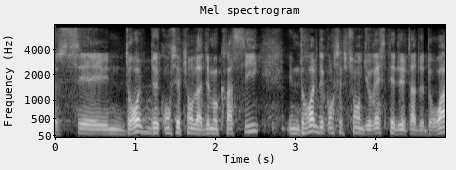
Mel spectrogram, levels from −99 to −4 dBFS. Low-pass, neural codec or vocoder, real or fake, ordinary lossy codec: 7.2 kHz; codec, 16 kHz, 4 kbps, X-Codec, HuBERT features, trained on general audio; fake; MP3, 64 kbps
